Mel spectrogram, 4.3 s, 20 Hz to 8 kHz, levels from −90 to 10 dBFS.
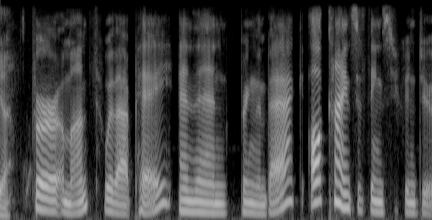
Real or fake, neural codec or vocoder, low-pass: fake; codec, 16 kHz, 8 kbps, FunCodec, trained on Chinese and English, 25 frames a second; 7.2 kHz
